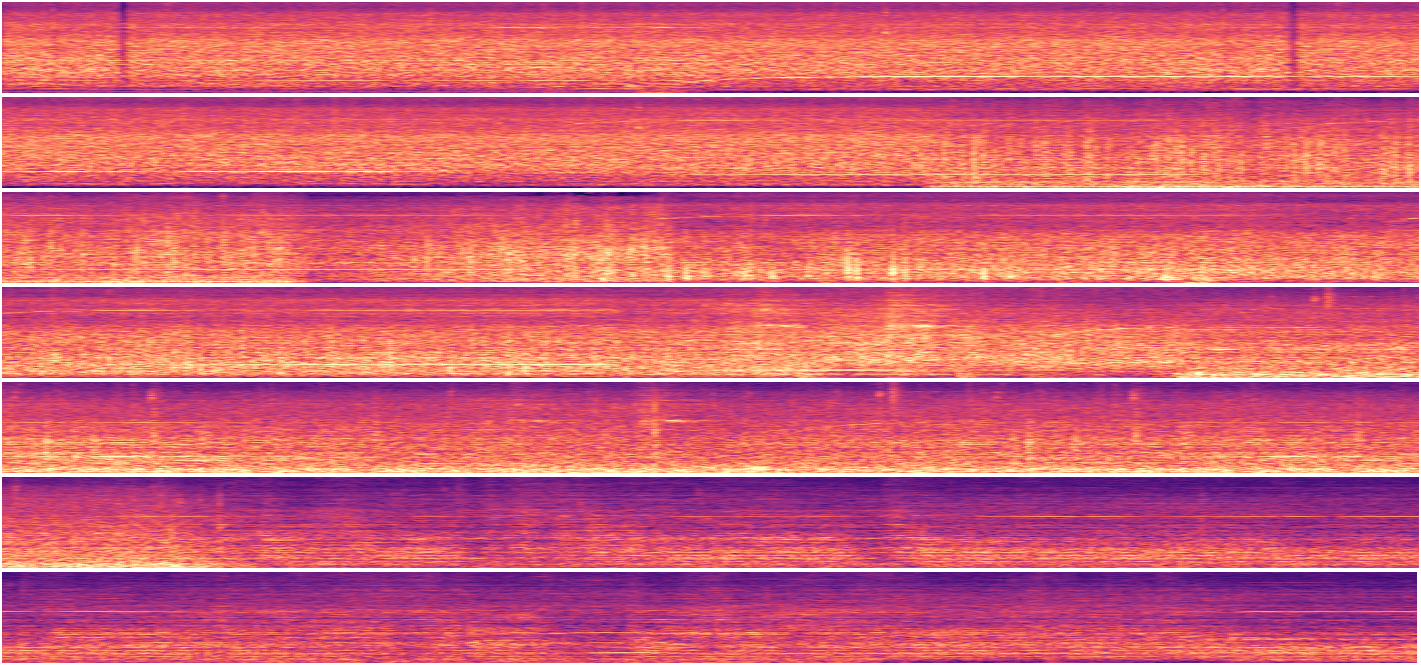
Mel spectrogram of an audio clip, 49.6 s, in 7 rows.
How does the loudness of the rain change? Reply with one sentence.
The loudness of the rain goes down.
